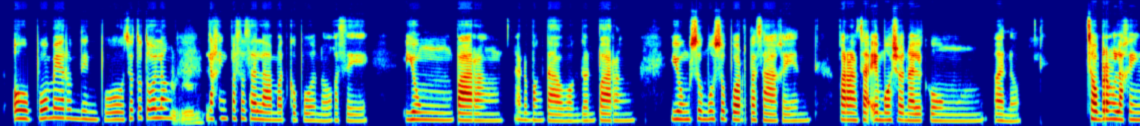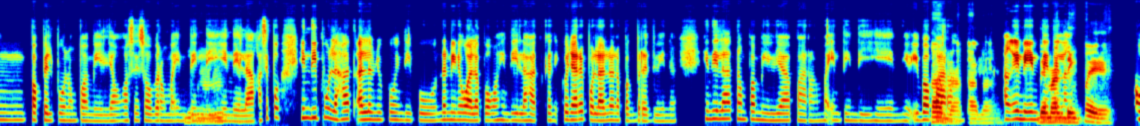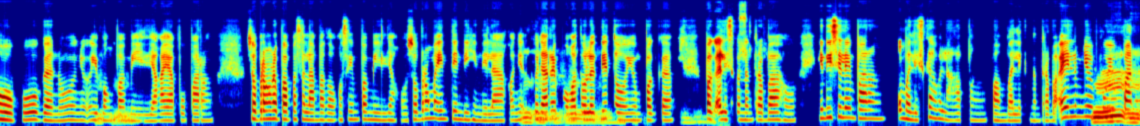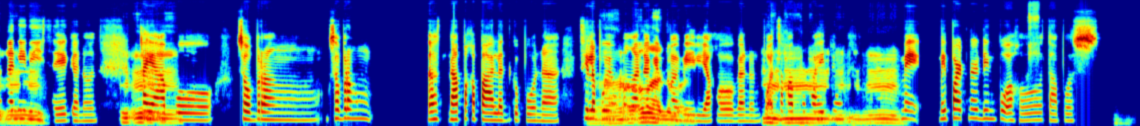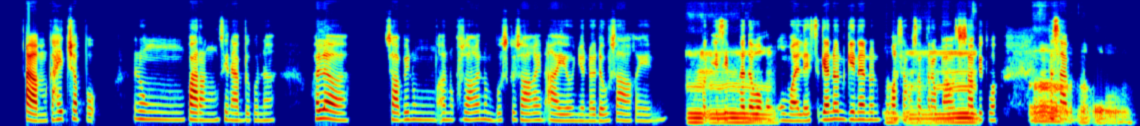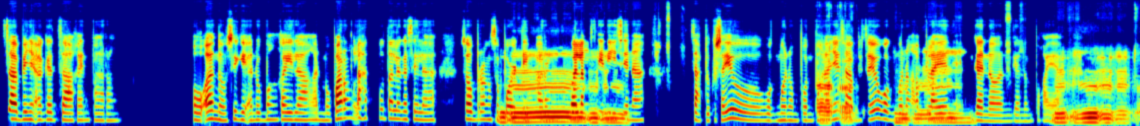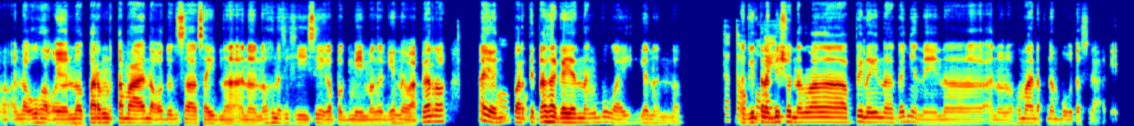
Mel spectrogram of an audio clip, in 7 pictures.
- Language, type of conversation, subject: Filipino, unstructured, Paano mo hinaharap ang mga pagsubok at kabiguan sa buhay?
- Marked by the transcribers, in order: tapping; drawn out: "kung"; other street noise; other background noise; drawn out: "sobrang"; drawn out: "Mm, mm"; drawn out: "Mm"; drawn out: "Mm"; drawn out: "Mm"; drawn out: "mm"; drawn out: "na"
